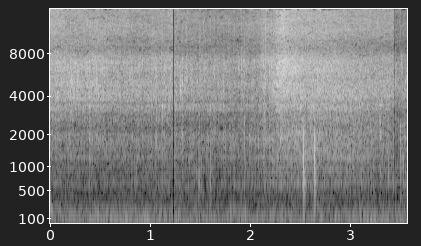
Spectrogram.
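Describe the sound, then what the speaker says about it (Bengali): Pabda fish frying in oil in a wok, a steady broad sizzle that swells briefly midway, with a few soft taps and crackles over the continuous hiss. "কড়াইয়ে আরেকটু তেল দিয়ে একে একে পাবদা মাছগুলো ভেজে নিচ্ছি"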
